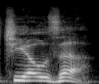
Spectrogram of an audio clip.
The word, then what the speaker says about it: Chiozza: I really thought I was pronouncing it right, but it's Chiozza.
